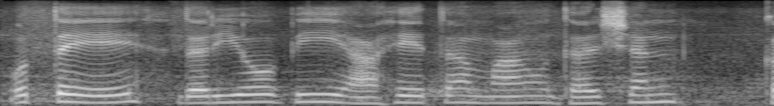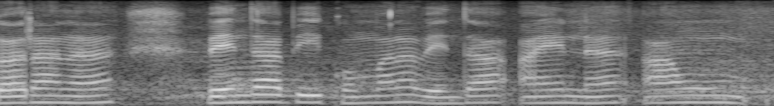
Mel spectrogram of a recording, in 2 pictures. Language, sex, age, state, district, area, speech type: Sindhi, female, 30-45, Gujarat, Junagadh, rural, spontaneous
